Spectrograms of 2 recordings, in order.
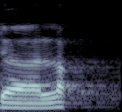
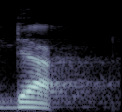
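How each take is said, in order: First: Both l and k are pronounced at the end. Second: Only a single k is pronounced at the end. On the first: The speaker calls it wrong. "Bukan dalek" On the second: The speaker calls it right. "tapi dak"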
